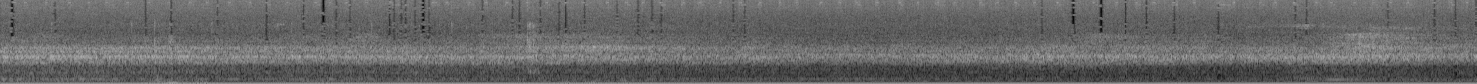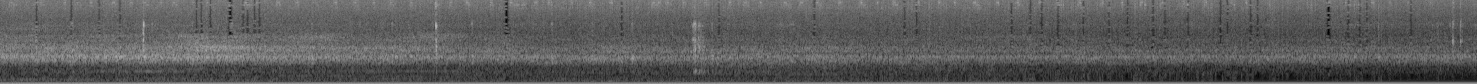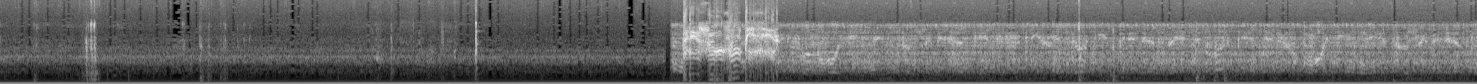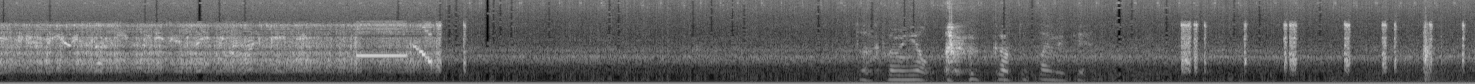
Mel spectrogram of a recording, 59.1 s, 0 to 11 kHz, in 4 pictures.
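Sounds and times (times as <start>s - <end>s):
radio speaker hiss: 0.0s - 59.0s
tinny garbled radio voice: 36.2s - 48.8s, 52.9s - 55.4s.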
